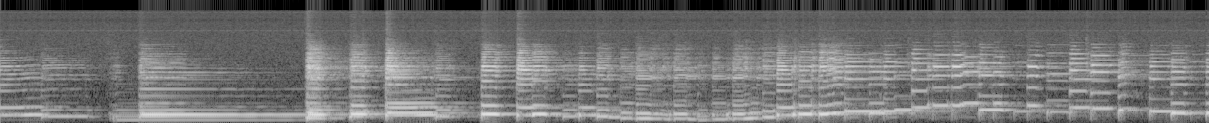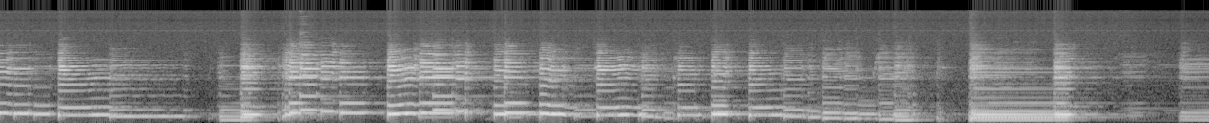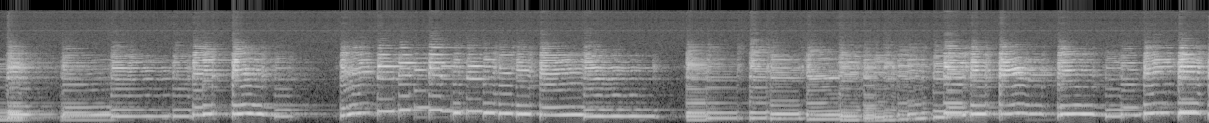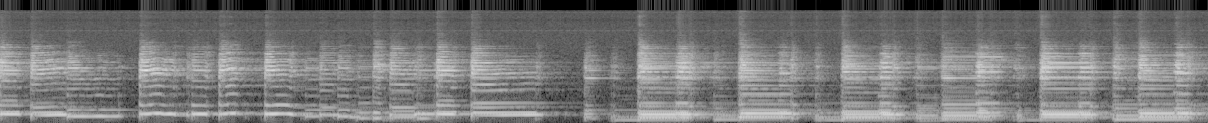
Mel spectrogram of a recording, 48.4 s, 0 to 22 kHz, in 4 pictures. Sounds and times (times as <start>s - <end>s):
Acoustic guitar: 11.2s - 27.0s.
